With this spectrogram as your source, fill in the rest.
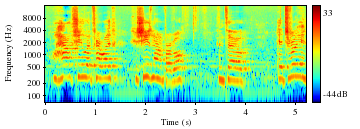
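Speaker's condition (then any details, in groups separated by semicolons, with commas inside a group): Cerebral palsy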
